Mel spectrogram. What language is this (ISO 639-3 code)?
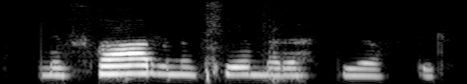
isl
